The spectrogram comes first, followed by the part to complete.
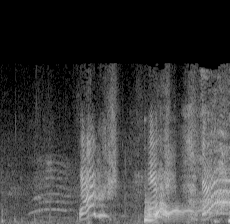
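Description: A woman's high-pitched squealing cries: a short sharp one about a second in, then a longer one near the end.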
